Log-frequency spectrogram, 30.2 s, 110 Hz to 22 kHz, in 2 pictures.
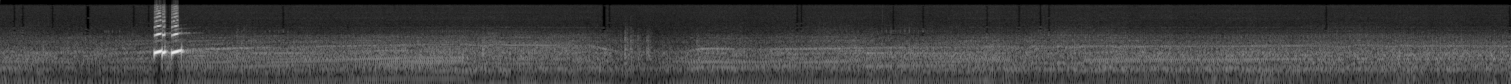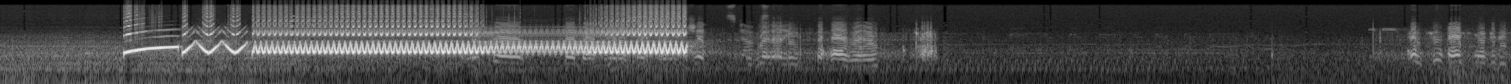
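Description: BMW R1150RT-P police motorcycle's boxer-twin engine pulling away and accelerating through the gears, with a short siren chirp about two seconds in. About halfway through, a very loud electronic police siren sounds for about five seconds: it rises, then holds steady tones, dipping briefly before it cuts off.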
